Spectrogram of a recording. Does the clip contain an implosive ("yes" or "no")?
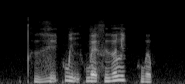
no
